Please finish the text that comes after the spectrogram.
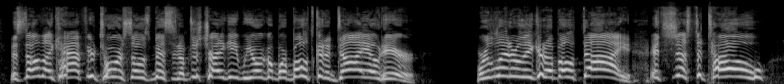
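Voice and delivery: high-pitched impatient protest; exasperated pleading. Acted. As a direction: reason desperately with a useless patient. Joe loses patience with injured man.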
